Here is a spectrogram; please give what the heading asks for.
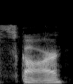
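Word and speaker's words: Skaarj: You know, people who condescendingly say the J is silent.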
